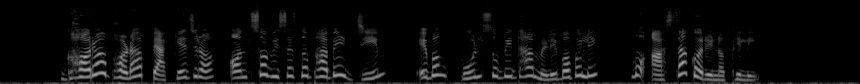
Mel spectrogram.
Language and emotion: Odia, surprised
